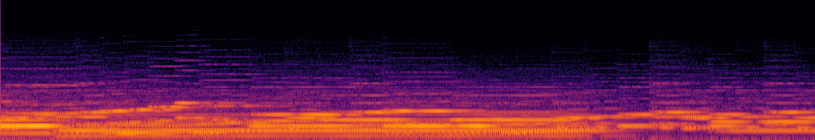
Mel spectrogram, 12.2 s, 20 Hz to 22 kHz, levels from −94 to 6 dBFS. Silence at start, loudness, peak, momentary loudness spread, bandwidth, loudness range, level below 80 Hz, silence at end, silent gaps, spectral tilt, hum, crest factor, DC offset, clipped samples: 0 s; -22 LUFS; -8 dBFS; 9 LU; 3.9 kHz; 6 LU; -50 dBFS; 0 s; none; -11.5 dB/octave; none; 14 dB; under 0.1%; under 0.1%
